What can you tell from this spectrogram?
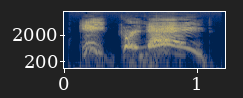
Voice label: eat grenade, grunts dialogue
